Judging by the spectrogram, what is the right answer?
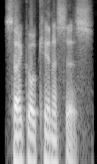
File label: "Psychokinesis", American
